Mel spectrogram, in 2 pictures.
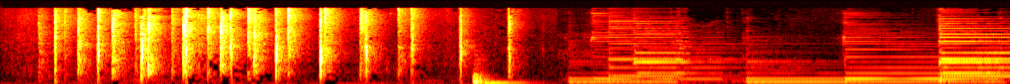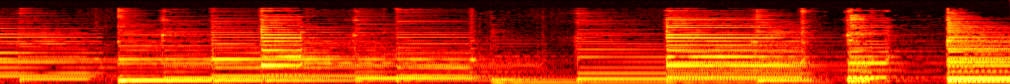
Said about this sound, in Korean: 박수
